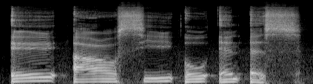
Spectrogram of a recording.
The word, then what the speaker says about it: archons: The word a r c o ns is pronounced as ar cons with emphasis on the first syllable. are like an arc and cons like in icons without the eye.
